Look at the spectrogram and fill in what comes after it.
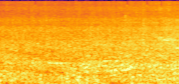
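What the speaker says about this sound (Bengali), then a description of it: "সব নোংরা ভেসে ভেসে হাইড্রেনে জল মিশে যাচ্ছে এত বৃষ্টি" Heavy downpour during a festival in Raiganj, with a steady broadband hiss of rain and rushing water pouring into a drain, continuous and fairly loud with no talking.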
